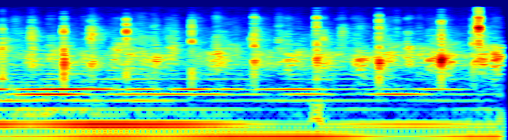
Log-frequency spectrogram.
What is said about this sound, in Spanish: Gracias, Señor. démosle un fuerte aplauso al Señor.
